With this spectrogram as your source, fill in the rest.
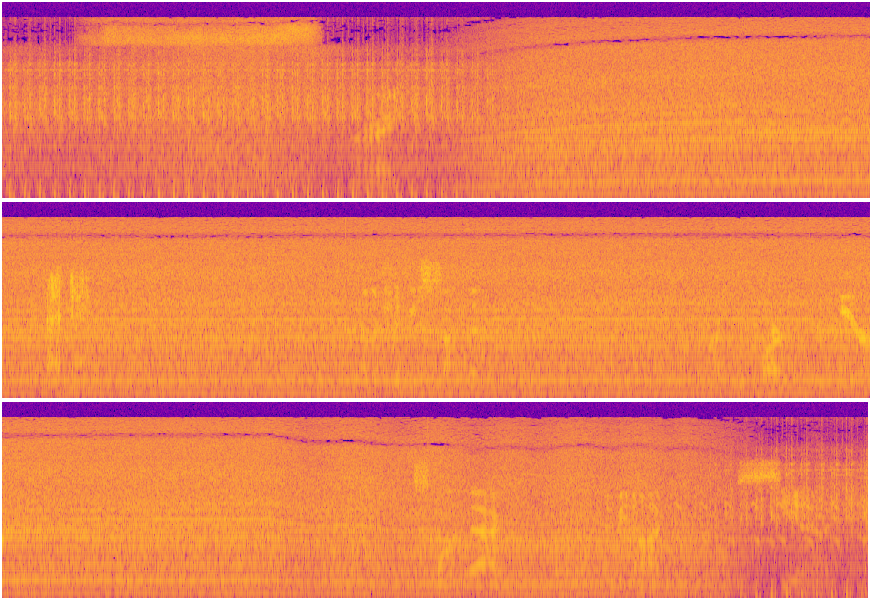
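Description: A small outboard motor putters rhythmically at idle.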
